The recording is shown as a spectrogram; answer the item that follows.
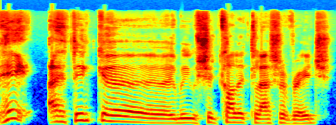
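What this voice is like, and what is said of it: Put-on Quebecois French accent. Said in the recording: “Spot on. You're French. ... I could be accused of uh, having some uh, some Quebecer uh, accent tendencies”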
